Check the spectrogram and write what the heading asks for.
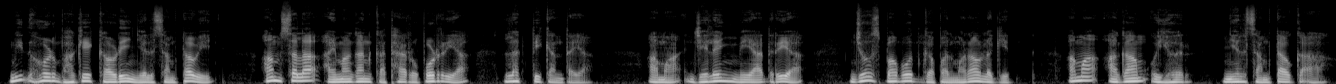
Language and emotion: Santali, neutral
